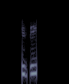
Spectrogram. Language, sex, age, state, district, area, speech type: Sindhi, female, 18-30, Gujarat, Surat, urban, conversation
